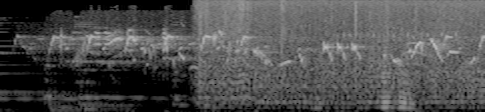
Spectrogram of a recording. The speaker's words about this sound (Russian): Шмель, сторож цветов, гудит.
